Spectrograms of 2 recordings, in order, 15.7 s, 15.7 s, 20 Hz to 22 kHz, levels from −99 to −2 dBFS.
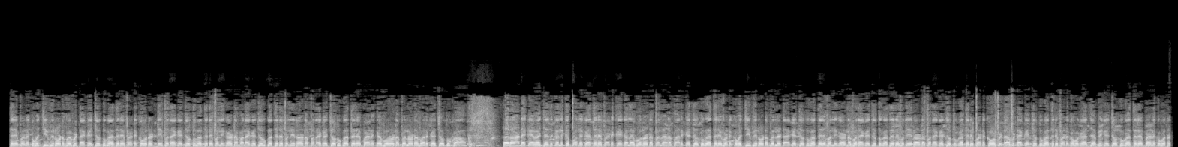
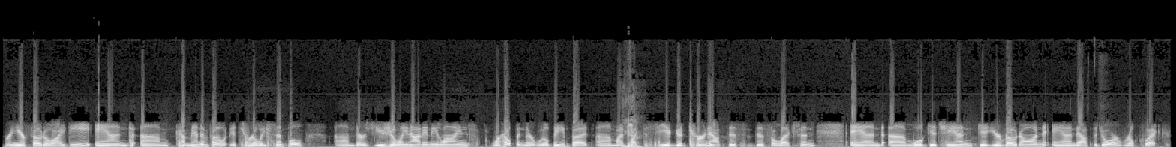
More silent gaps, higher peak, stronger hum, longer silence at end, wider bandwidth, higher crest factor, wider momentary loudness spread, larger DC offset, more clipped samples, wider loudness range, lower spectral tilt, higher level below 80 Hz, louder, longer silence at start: neither; about the same, -4 dBFS vs -2 dBFS; neither; second, 0.1 s vs 0.25 s; second, 8.4 kHz vs 9.8 kHz; about the same, 14 dB vs 14 dB; second, 2 LU vs 6 LU; neither; neither; about the same, 1 LU vs 1 LU; second, -5 dB/octave vs -7 dB/octave; second, -56 dBFS vs -48 dBFS; second, -18 LUFS vs -15 LUFS; about the same, 0.15 s vs 0.1 s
